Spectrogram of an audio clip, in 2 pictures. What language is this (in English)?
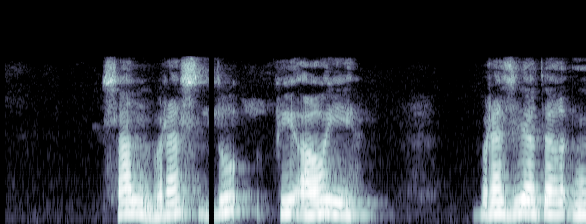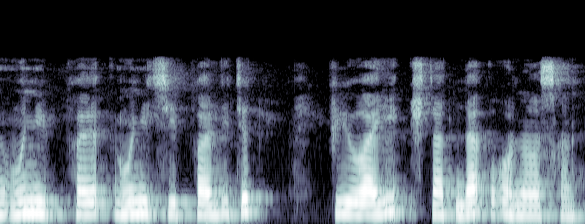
Kazakh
